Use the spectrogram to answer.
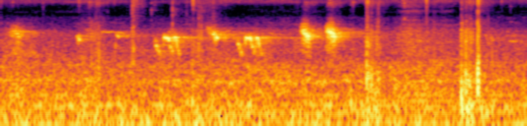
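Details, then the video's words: Birds calling in Gushan Museum Art Park on a weekend: a short run of faint high chirps, about six quick notes over a second, against a soft steady outdoor hiss. "Ang mga huni ng mga ibon. Maririnig mo."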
